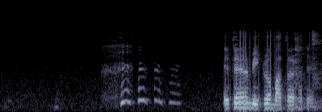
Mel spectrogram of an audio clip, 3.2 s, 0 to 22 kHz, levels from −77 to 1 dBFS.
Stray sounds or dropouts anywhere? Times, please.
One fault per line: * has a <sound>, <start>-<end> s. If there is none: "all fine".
* has a laugh, 1.0-1.8 s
